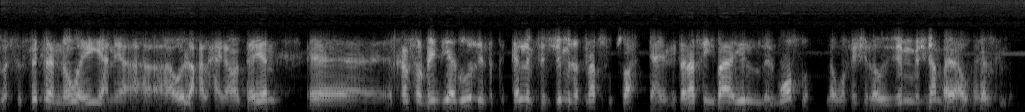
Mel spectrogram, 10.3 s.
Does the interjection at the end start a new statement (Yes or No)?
Yes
